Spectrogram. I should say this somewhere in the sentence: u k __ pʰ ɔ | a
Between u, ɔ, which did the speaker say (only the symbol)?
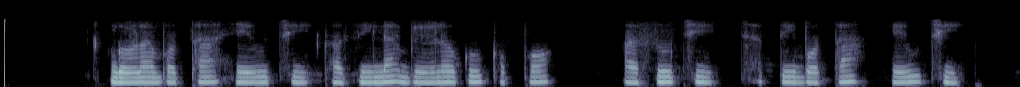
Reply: ɔ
